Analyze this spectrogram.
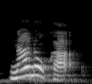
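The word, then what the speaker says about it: なのか: Tanggal 7, nanoka.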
